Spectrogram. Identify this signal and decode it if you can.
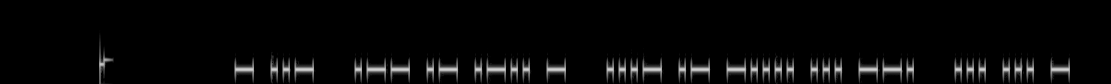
Morse code, heard as a keyed tone, about 21 wpm, 700 Hz. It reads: TU WALT VA6SG SST
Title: K1USN SST QSO Practice - 20wpm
